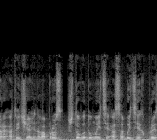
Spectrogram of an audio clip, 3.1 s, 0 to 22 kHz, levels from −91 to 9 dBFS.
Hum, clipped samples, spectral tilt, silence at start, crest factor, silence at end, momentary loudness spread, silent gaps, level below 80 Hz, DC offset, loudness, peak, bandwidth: none; under 0.1%; -4 dB/octave; 0 s; 16 dB; 0 s; 3 LU; none; -32 dBFS; under 0.1%; -20 LUFS; -4 dBFS; 14 kHz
